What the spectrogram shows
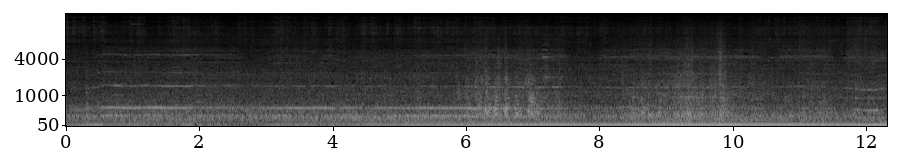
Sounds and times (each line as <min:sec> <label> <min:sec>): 0:00.0 small tractor, snowplough, ploughing snow 0:12.3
